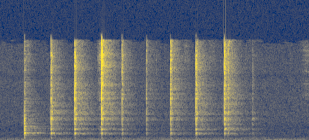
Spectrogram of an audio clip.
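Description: A quick run of about eight sharp plastic clicks and taps as a jar of Coty Airspun loose face powder and its lid are handled and opened, over about a second and a half.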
